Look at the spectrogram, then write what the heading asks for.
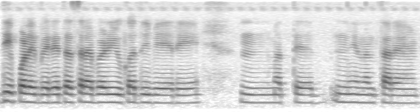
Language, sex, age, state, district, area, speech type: Kannada, female, 30-45, Karnataka, Gulbarga, urban, spontaneous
